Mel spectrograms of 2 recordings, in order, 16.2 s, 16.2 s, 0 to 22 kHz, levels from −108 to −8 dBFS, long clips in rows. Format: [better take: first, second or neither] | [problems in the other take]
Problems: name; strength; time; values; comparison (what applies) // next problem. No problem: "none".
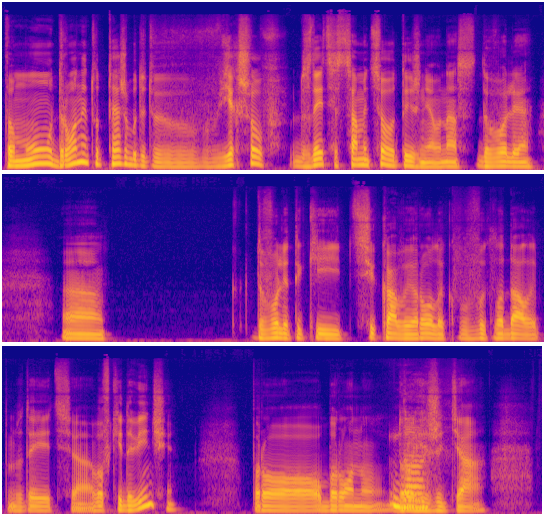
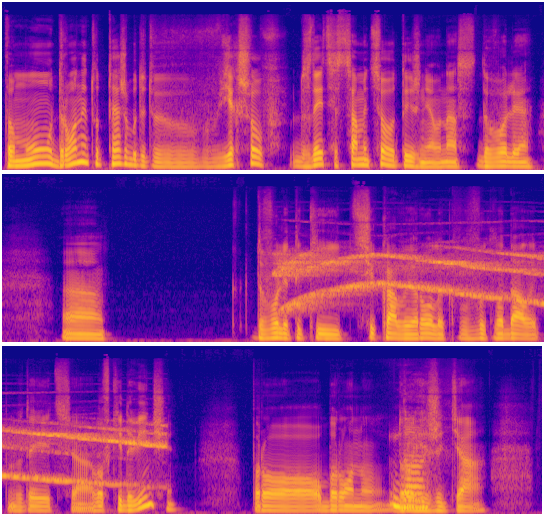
first | siren; noticeable; from 8 to 12 s; peak 1 dB below the speech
